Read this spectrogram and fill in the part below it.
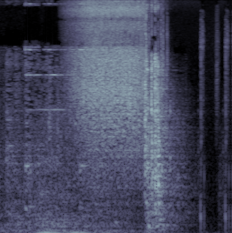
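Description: A heavy metal door slides open with a rushing hiss.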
